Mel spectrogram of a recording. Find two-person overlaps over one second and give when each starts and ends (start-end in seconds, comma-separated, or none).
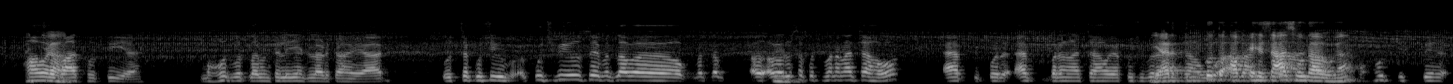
11.5-13.4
